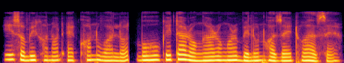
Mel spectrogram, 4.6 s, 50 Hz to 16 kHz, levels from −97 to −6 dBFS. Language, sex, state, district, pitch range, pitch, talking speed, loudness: Assamese, female, Assam, Kamrup Metropolitan, 205-240 Hz, 225 Hz, 155 wpm, -12 LUFS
